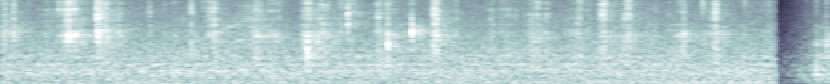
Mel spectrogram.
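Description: Scissors snipping small tabs into the rim of a glitter-foam half-sphere: faint, irregular short snips that stop abruptly near the end.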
